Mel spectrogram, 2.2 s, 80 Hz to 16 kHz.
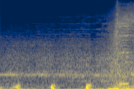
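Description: Three deep bass thumps about 0.6 s apart, each dropping in pitch, over a low rumble, making a slow heartbeat-like pulse in a trailer's soundtrack. A swell rises near the end.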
